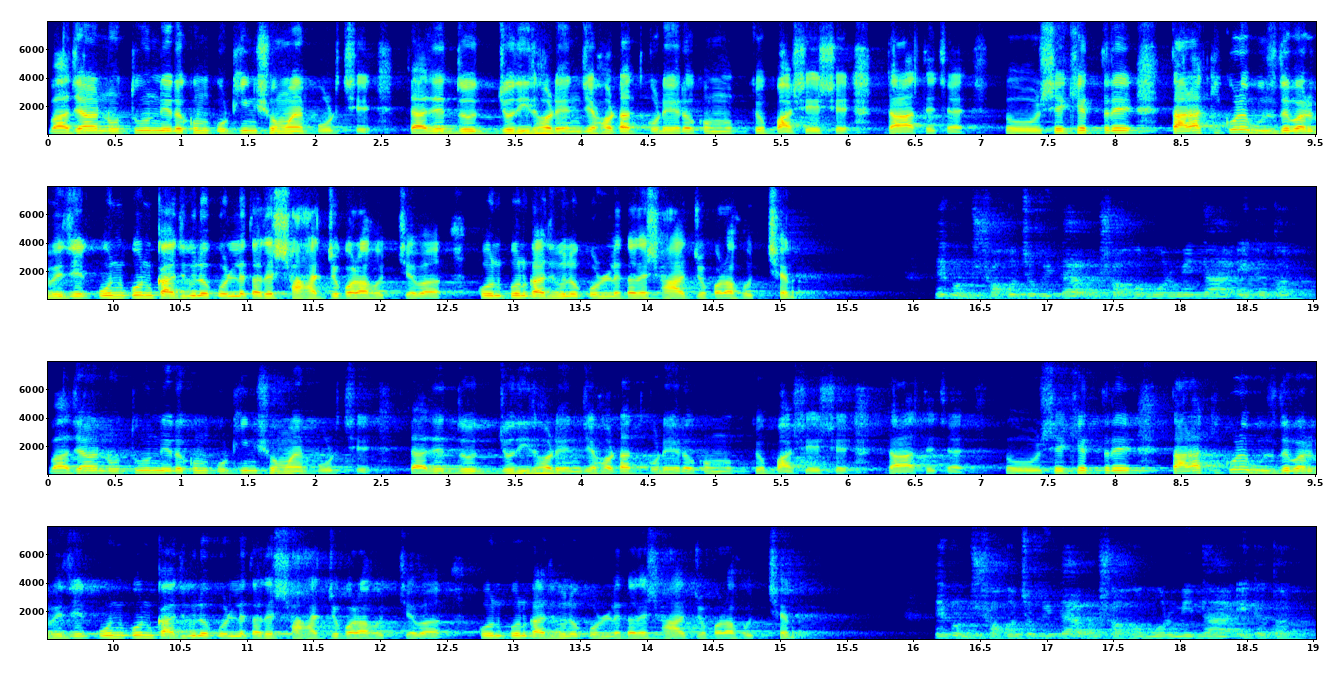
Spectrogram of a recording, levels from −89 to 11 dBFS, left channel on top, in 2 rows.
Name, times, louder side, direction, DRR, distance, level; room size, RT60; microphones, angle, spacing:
voice 1, 0.0-2.4 2.7-6.9 7.2-12.5 12.7-15.1, left 5 dB, 55° left, 16 dB, 0.4 m, -24 dB
voice 2, 16.2-18.8, equal, 80° right, -1 dB, 5.3 m, -39 dB
19.5 x 13.5 x 5.2 m, 1.3 s
head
